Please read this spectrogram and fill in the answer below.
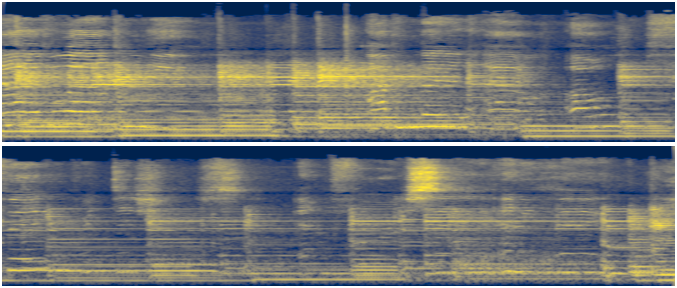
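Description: Live Americana song: a woman singing over a strummed electric guitar, its chords changing every second or so.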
